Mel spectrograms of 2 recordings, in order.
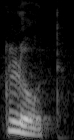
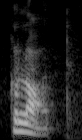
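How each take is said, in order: First: The vowel is a long 'oh' sound. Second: The vowel is an open 'aw' sound. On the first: The speaker calls it wrong. "Not क्लोथ" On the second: The speaker calls it right. "योग्य उच्चार आहे क्लॉथ"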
